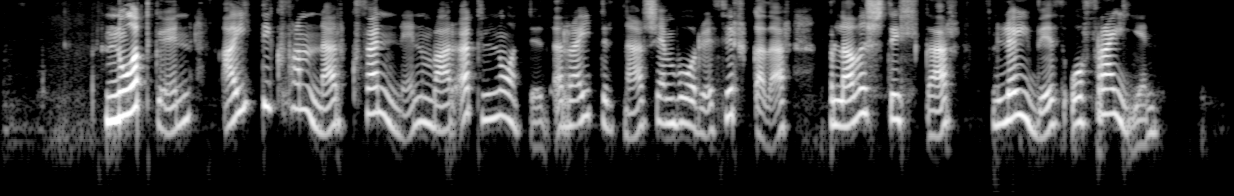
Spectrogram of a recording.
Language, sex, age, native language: Icelandic, female, 18-19, Polish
